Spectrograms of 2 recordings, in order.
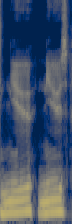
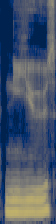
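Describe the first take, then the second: First: New news said slowly, plain noo; careful slow noo in new news; proper news. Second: News said with a y glide, nyooz; news with a nyoo sound; his news. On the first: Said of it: "supposed to be pronounced news". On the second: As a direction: say news as nujuz, glide before the oo. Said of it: "technically supposed to be pronounced news". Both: Shown as a demonstration.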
